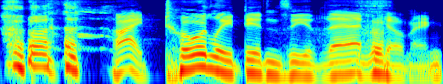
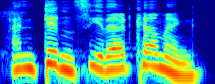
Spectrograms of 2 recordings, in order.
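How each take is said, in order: First: It is said in a heavily sarcastic tone. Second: It is said in a plain, sincere-sounding tone.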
